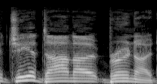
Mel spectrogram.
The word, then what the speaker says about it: Giordano Bruno: When I was looking at this guy, Giordano Bruno, did I say that right? – Yeah, that's fine.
